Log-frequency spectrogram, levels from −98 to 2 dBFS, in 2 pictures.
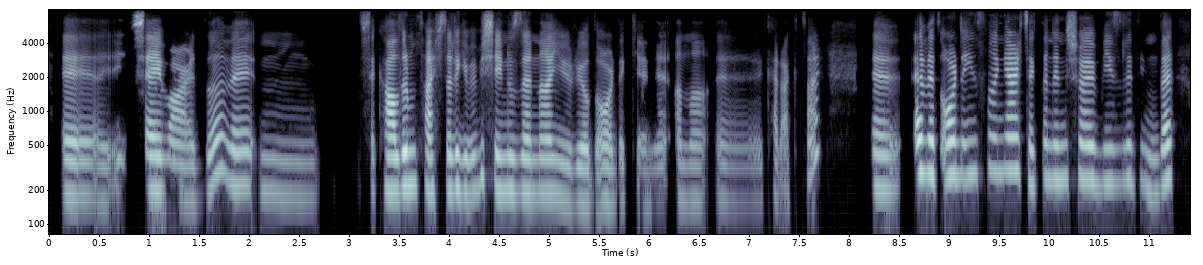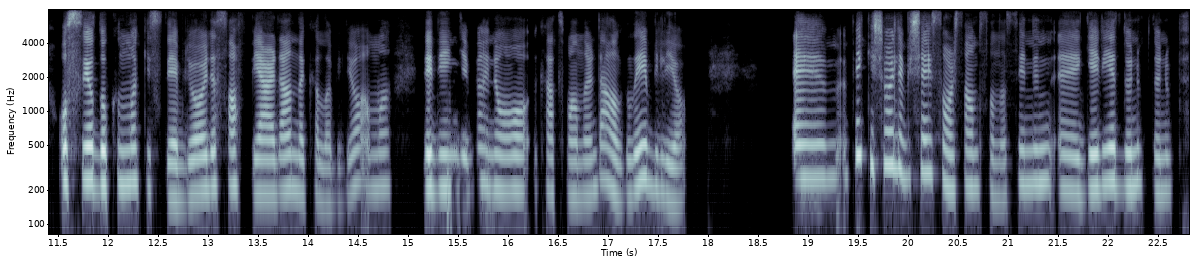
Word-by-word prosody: eee, 180 - -2
şey 200 -2 +5
vardı 180 - -2
ve, 220 -1 0
ımm, 180 -2 -15 0.4
işte, - - -11
kaldırım 210 +2 +6
taşları 205 -1 +1
gibi 190 +1 -3
bir - - -3
şeyin 200 -5 +1
üzerinden 190 -1 +1
yürüyordu 160 -4 -3
oradaki, 160 -2 -5
hani, 150 +2 -12
ana, 165 -1 -9
eee, 155 -1 -16
karakter. 440 - -7 0.6
Eee, 205 -1 0 0.2
evet 275 -2 +5
orada 270 0 +5
insan 285 +2 -5
gerçekten 265 -5 +2
hani 250 0 -3
şöyle 250 -3 +1
bir 235 - -5
izlediğinde, 235 -1 -2 0.3
o 240 - +6
suya 245 -1 +7
dokunmak 225 +1 +1
isteyebiliyor. 180 -2 -1
Öyle 210 +2 +1
saf 215 0 -1
bir - - -4
yerden 195 +2 +3
de 190 - -3
kalabiliyor 170 +4 -10
ama 215 +1 -9 0.3
dediğin 210 0 +3
gibi, 195 -2 -6
hani, 210 -3 -5
o 200 0 -1 0.2
katmanları 185 0 -6
da 245 - -2
algılayabiliyor. 190 -3 -1 1.1
Eee, 255 0 +2 0.3
peki, 410 -4 +3
şöyle 330 -3 +1
bir - - -12
şey 285 +1 +2
sorsam 215 -5 -3
sana, 180 -4 -13
senin, 230 +3 -6
eee, 200 -1 -2
geriye 210 +3 +1
dönüp, 215 +1 -4
dönüp, 195 0 -8
205 Hz, 150 wpm, -23 LUFS, 185-235 Hz, 1.1 s, suya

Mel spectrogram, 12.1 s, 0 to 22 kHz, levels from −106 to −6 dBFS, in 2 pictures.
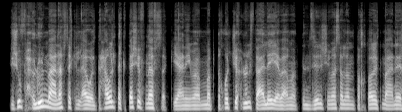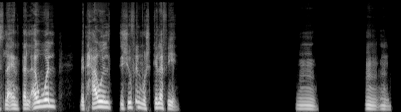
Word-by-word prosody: تشوف 185 +9 -1
حلول 170 +7 +7
مع 175 -7 +5
نفْسك 160 +1 -1
الأول، 130 -2 +2
تحاول 165 +10 +3
تكتشِف 175 0 -1
نفْسك، 155 -2 0
يعني 120 0 -1
ما 125 0 0
ما 130 +1 -1
بتاخدش 160 +4 -2
حلول 165 +2 0
فعليّة 140 -3 +3
بقى 125 - 0
ما 125 -1 -4
بتنزِلش 135 +4 -4
مثلًا 140 -1 -3
تختلِط 140 +2 -2
مع 125 -3 -2
ناس 130 -1 -3
لأ، - - 0
أنت 130 0 -7
الأول 195 - +2 0.4
بتحاول 175 +8 +2
تشوف 170 +6 -4
المشكلة 160 -1 -3
فين. 125 -9 -8 1.8
إمم. 125 -3 -9 0.7
إمم، 125 -3 -6
إمم. 115 -3 -14
140 Hz, 155 wpm, -21 LUFS, 125-160 Hz, 1.8 s, حلول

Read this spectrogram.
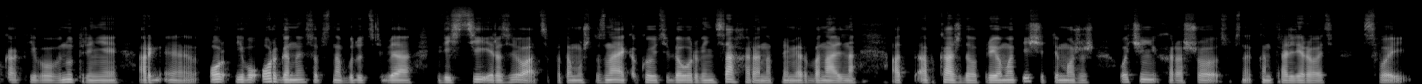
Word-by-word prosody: как 105 -1 -5
его 100 -1 -2
внутренние 95 -3 -1 0.2
орга 100 -2 0
а 110 - +2
орг 120 - +5
его 110 -1 +2
органы, 110 -5 +3
собственно, 100 -2 -4
будут 100 +1 -4
себя 95 -1 +2 0.2
вести 105 +3 0
и 105 - +2
развиваться. 105 +3 +1
Потому 95 +1 -3
что, 95 - -8
зная, 105 -1 +5
какой 100 +1 -2
у - - -6
тебя 100 0 -2
уровень 100 -1 +1
сахара, 100 -2 +3
например, 95 +1 -2
банально 90 -1 +2 0.3
от - - 0
от - - 0
каждого 100 -2 +4
приёма 100 +1 +3
пищи, 150 +7 -1
ты 105 - -5
можешь 95 0 -2 0.2
очень 110 0 -1
хорошо, 90 -3 -1
собственно, - - -10
контролировать 95 -2 0 0.2
свой - - -2
100 Hz, 150 wpm, -27 LUFS, 95-105 Hz, 0.3 s, орг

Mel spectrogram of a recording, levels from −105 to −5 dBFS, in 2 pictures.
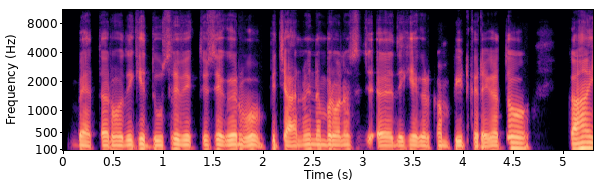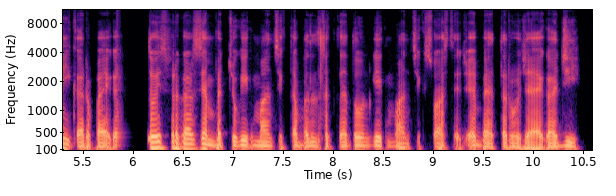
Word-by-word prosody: बेहतर 95 0 +1
हो। 95 0 +3
देखिए 105 +2 +1
दूसरे 110 +3 +1
व्यक्ति 105 0 0
से 105 - 0
अगर 105 +2 +4
वो 105 - +4
95 100 +3 +1
नंबर 105 -1 +1
वालों 105 0 +2
से - - -7
अ, 95 +1 +2
देखिए 95 +2 0
अगर 95 -1 +1
कम्पीट 95 +1 -1
करेगा 90 +2 +2
तो 125 +2 +3 0.5
कहाँ 125 +3 +6
ही 115 -4 +2
कर 90 - -1
पाएगा। 85 +3 0 0.3
तो 130 - +5
इस 135 -2 +1
प्रकार 115 -1 +2
से 115 - -1
हम 105 - +1
बच्चों 95 - -1
की 100 - +2
एक - - -1
मानसिकता 90 +4 -4
बदल 90 0 -2
सकते - - -5
हैं, 90 - -2
तो 95 - 0
उनकी 90 +1 -2
एक - - 0
मानसिक - - -5
स्वास्थ्य - - -4
जो - - -7
है - - +2
बेहतर - - -1
हो 80 -2 0
जाएगा। 70 +5 +2
जी। 90 0 -2
95 Hz, 255 wpm, -22 LUFS, 90-105 Hz, 0.5 s, कहाँ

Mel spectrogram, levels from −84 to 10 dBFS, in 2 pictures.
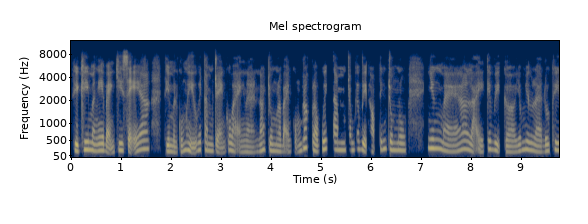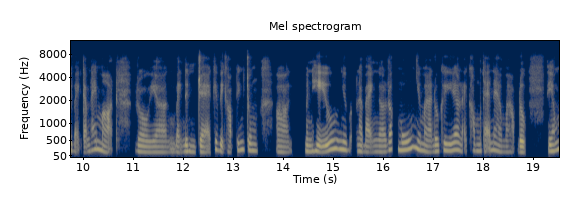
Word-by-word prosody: thì 190 -3 +8
khi 230 +2 +6
mà 215 -2 +4
nghe 195 +1 +4
bạn 160 -3 +3
chia 210 +4 +2
sẻ 195 -1 +4
á 245 +3 +3 0.3
thì 180 - +4
mình 160 -3 -1
cũng 175 +7 -1
hiểu 195 -10 +1
cái 220 - 0
tâm 200 -4 0
trạng 160 -6 +1
của 215 - -1
bạn 170 -4 -2
nè, 155 -1 -4
nói 190 +6 0
chung 195 -2 +2
là 175 - 0
bạn 170 - -2
cũng 180 +2 -5
rất 280 +3 +2
là 190 -5 +4
quyết 240 +2 +5
tâm 225 -2 +2 0.2
trong 215 -1 -3
cái 240 +2 -5
việc - - +6
học - - -1
tiếng 240 +2 0
Trung 215 -4 +3
luôn, 205 -1 +1 0.4
nhưng 265 -2 +4
mà 205 - 0 0.3
á 240 +1 +1
lại 185 -5 -1
cái 240 - +1
việc, 210 -6 0
ờ 165 -1 -1
giống 190 +7 -2
như 230 -2 +1
là 175 -4 -1
đôi 185 +4 0
khi 210 -2 +2
bạn - - -6
cảm 180 - -3
thấy 220 +4 -1
mệt, 235 -2 0 0.4
rồi, 165 -4 -2
ờ, 155 0 -3 0.2
bạn - - -5
đình 175 -2 -1
trệ 165 -2 +3
cái 230 - -2
việc 175 -2 0
học 155 -1 -4
tiếng 215 +2 -2
Trung. 200 -3 +1 0.3
Ờ, 155 -2 -4 0.3
mình 180 -2 -1
hiểu 185 +4 +4
như 230 -2 +2 0.2
là 185 -1 -2
bạn, 165 0 -3
ờ, 165 0 -3
rất 230 +5 0
muốn 225 +6 +1
nhưng 245 -7 0
mà 170 -4 -2
đôi 180 +2 -1
khi 200 0 0
á 220 0 +2
lại 185 -4 -7
không 190 -1 -7
thể - - -3
nào 205 -6 -3
mà 165 0 -10
học 160 - -10
được. 160 -2 +3 0.4
Thì 185 - +4
hổng 200 +5 0
195 Hz, 255 wpm, -24 LUFS, 170-220 Hz, 0.4 s, thì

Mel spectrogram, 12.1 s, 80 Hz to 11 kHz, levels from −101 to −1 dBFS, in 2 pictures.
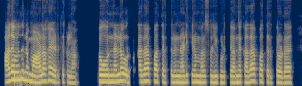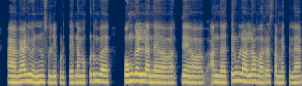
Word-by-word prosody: அத 220 - +4
வந்து 275 +2 +3
நம்ம 215 -4 +2
அழகா 220 +4 +2
எடுத்துக்கலாம். 195 -2 -7 0.3
இப்போ 210 - 0
ஒரு 210 - +2
நல்ல 215 +3 +3
ஒரு 200 - -3 0.2
கதாபாத்திரத்தில 205 -2 -1
நடிக்கிறமாரி 195 -1 -1
சொல்லிக் 190 0 -2
குடுத்து, 180 0 -5
அந்த 195 +1 -1
கதாபாத்திரத்தோட 195 -3 -2 0.6
அ - - +4 0.2
வேல்யூ 210 +2 +3
என்னன்னு 195 +1 0
சொல்லிக் 190 0 -3
குடுத்து, 185 0 -6
நம்ம 195 0 0
குடும்ப 220 0 0 0.5
பொங்கல் 225 +1 +5
அந்த 195 0 +1 0.5
த - - +1 0.6
அந்த 195 -1 0 0.2
திருவிழாலாம் 220 -3 +2
வர 195 +2 -1
சமயத்தில 180 -1 -4
200 Hz, 145 wpm, -19 LUFS, 190-215 Hz, 0.6 s, பொங்கல்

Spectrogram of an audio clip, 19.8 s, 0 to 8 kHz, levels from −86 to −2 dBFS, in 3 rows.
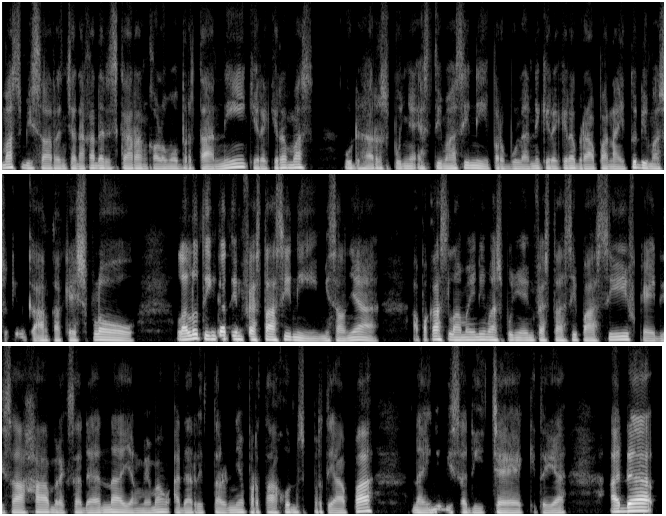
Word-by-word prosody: Mas, 140 +2 +2
bisa 105 -1 -2
rencanakan 105 +2 -2
dari 100 - -5
sekarang 105 -2 -2
kalau 95 0 -4
mau 95 - -3
bertani 105 - 0
kira-kira, 115 +6 -1
Mas, 135 -2 +1 0.3
udah 105 -3 -2
harus 105 -2 -3
punya 105 +2 -4
estimasi 105 +3 -1
nih, 105 -4 0
perbulannya 95 +1 -4
kira-kira 105 +1 -2
berapa 95 +1 -2
nah 85 - -2
itu 90 +8 -4
di 120 -6 +2
masukin 100 +6 -7
ke 105 - -4
angka 105 0 -2
cash 105 -2 -2
flow, 115 -7 +3 0.5
lalu 150 +7 +8
tingkat 170 0 +5
investasi 140 -2 +4
nih 100 -7 +1
misalnya, 100 +1 -1 0.3
apakah 145 - -1
selama 120 -2 +1
ini 130 +2 +2
Mas 125 -2 +2
punya 115 -2 -2
investasi 110 0 -2
pasif 135 +9 0
kayak 95 -3 -5
di 95 - -5
saham, 110 +2 +1
reksadana 100 +3 0
yang 95 -1 -3
memang 110 +6 -1
ada 100 -1 -3
return-nya 100 +2 -3
per 110 -1 -3
tahun 105 +3 -1
seperti 110 -3 -6
apa, 145 - +4 0.4
nah 105 - +1
ini 115 +5 -1
bisa 105 -2 -6
di 95 -1 -4
cek 90 0 0
gitu 95 - -7
ya 100 - 0 0.5
ada, 170 +5 +9
105 Hz, 175 wpm, -24 LUFS, 95-120 Hz, 0.5 s, ada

